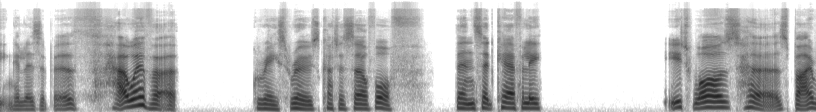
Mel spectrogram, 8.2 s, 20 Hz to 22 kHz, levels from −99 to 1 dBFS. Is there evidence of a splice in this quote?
no; 0 cuts

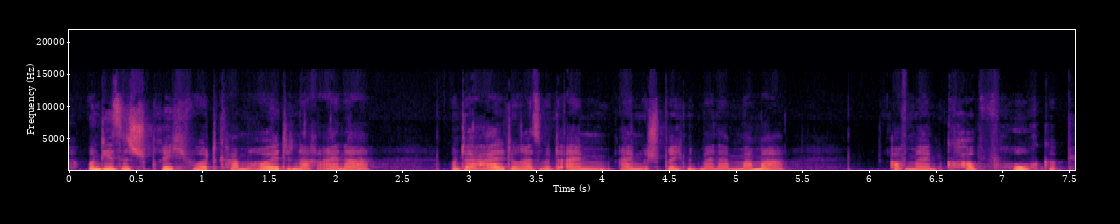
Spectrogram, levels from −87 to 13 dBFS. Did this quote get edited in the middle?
yes; 1 cut; at 6.3 s

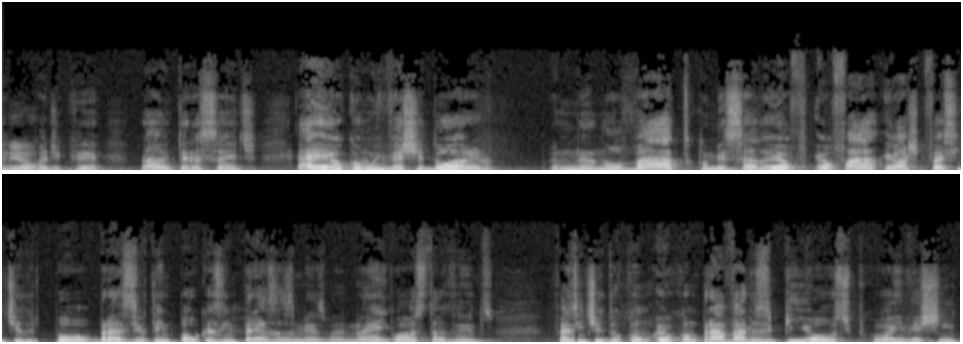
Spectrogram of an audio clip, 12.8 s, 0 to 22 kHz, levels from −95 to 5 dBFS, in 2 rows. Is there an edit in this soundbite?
yes; 2 cuts; at 6.6 s, 10.2 s

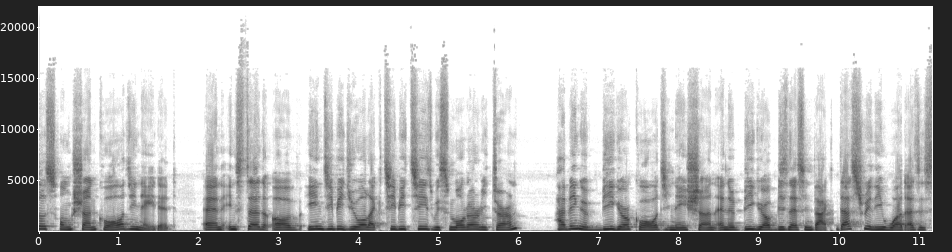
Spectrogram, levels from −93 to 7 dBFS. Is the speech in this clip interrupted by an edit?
no; 0 cuts

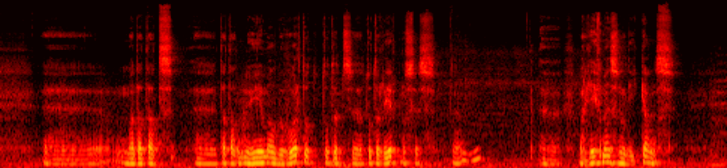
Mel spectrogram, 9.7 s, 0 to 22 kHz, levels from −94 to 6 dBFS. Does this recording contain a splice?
no; 0 cuts

